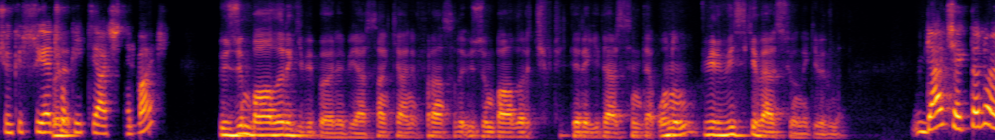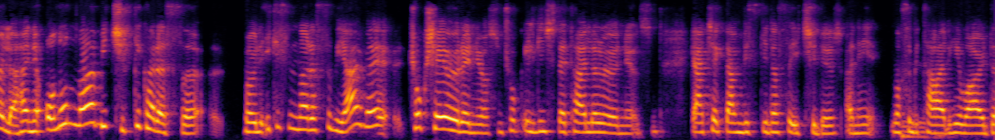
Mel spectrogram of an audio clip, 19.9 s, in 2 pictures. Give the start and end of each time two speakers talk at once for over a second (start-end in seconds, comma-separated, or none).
none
